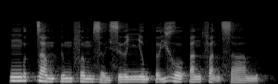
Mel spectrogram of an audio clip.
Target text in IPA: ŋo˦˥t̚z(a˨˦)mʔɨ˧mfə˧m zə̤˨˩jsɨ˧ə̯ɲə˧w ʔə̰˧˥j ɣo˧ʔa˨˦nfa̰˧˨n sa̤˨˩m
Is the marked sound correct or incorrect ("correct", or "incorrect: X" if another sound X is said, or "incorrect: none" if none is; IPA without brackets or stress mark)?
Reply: incorrect: a˧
